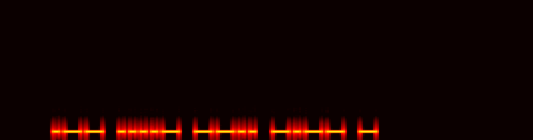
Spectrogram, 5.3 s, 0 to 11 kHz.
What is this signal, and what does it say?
Morse code, heard as a keyed tone, about 22 wpm, 690 Hz. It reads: W4ZYT
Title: Call Signs Repeated 3x - 22wpm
